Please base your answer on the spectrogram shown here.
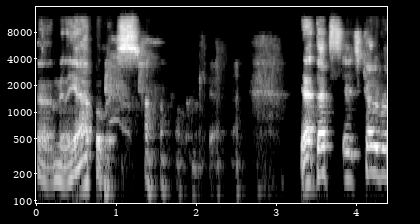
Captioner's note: laughs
